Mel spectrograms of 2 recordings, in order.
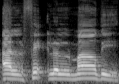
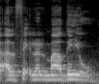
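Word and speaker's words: الفعل الماضي: Kalau pakai level al-fi'lul madi, tidak boleh baca al-fi'lul madiyu. Ya, karena itu thiqal, berat, maka tidak dikasih harakat dan tidak dibaca.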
